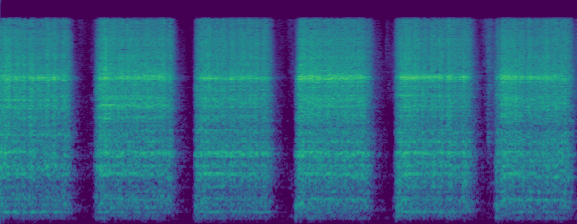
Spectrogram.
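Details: Whirlpool Cabrio washing machine making a harsh rasping grind in even bursts about once a second, stopping between strokes. The noise has been getting louder over time and the cause is unknown.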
